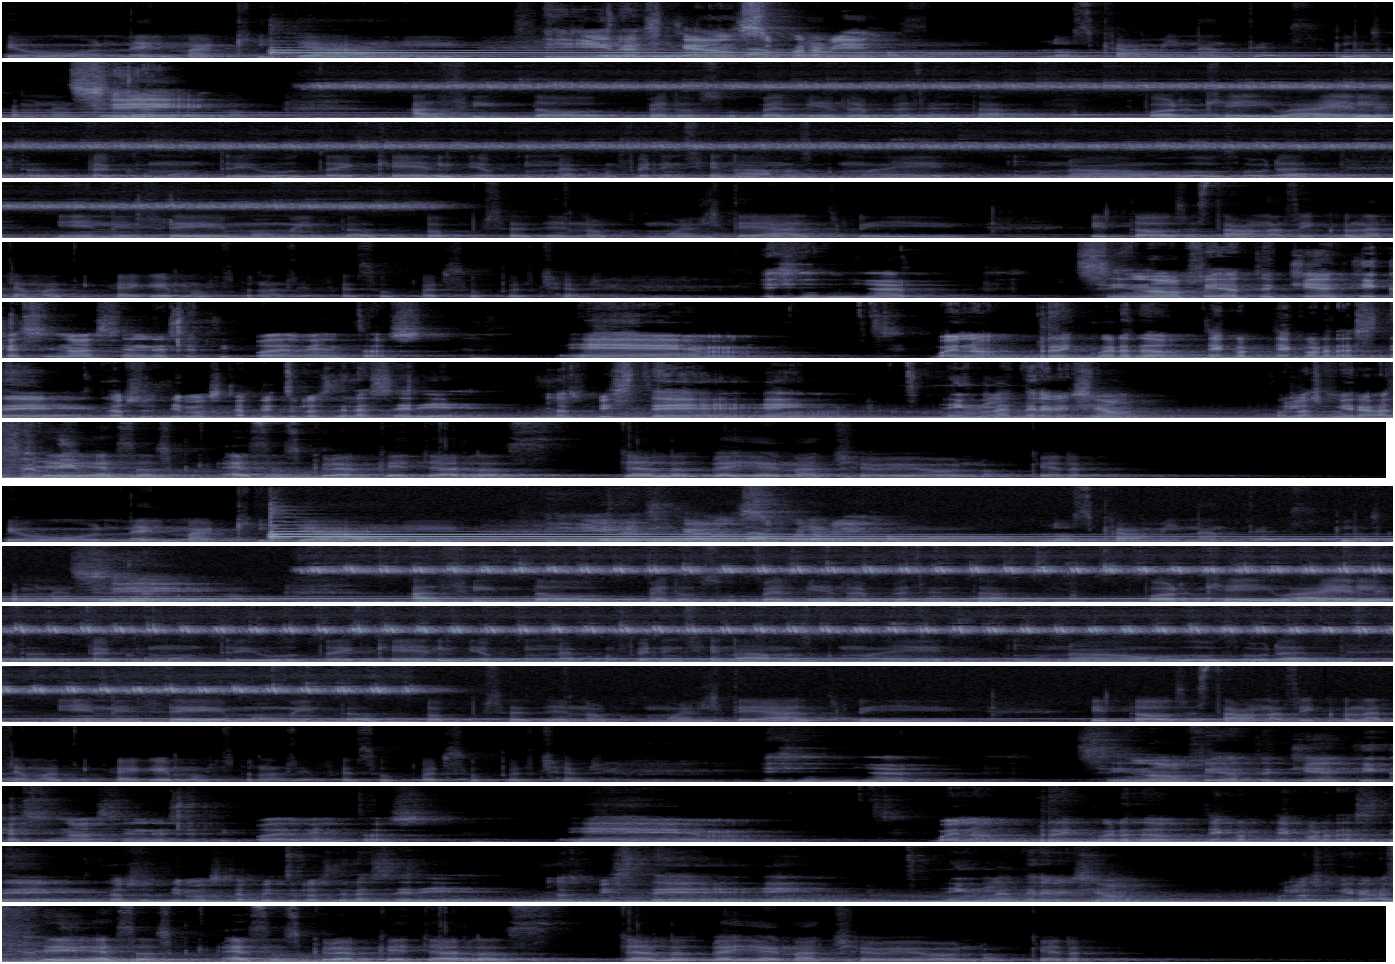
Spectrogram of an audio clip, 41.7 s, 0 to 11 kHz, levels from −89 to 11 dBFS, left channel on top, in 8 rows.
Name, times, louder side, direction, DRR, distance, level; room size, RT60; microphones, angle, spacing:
voice 1, 0.0-9.0 9.5-19.3 19.7-23.6 36.5-40.6, equal, 5° right, 8 dB, 0.9 m, -36 dB
sound 1, 1.0-7.7 8.2-11.1 11.7-14.4 15.2-17.6 19.0-20.0, right 7 dB, 85° right, 0.5 m, -30 dB
voice 2, 2.0-3.3 5.5-6.0 14.1-14.3 23.7-24.4 24.9-27.7 28.2-28.9 29.3-35.6 36.1-36.9, left 4 dB, 40° left, 11 dB, 0.5 m, -36 dB
sound 2, 6.3-17.2, right 6 dB, 55° right, 2.3 m, -34 dB
sound 3, 29.7-37.9, equal, 15° left, 3.0 m, -37 dB
18.0 x 10.5 x 3.6 m, 1.2 s
head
